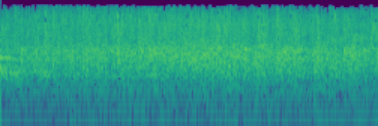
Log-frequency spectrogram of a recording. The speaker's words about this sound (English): I just gave him this stuff right before I went up here, and he's doing a great job. I think a great job. Round of applause.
